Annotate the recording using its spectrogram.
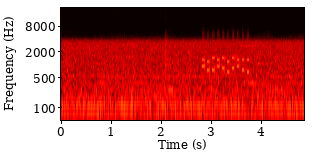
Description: DTMF, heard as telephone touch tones, dialled by machine, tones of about 50 ms, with phone line noise and the noise inside a bus. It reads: 0460919052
